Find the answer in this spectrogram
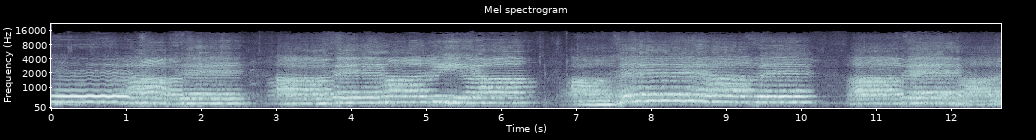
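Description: A group of people singing a hymn together, in sustained phrases broken by short breath pauses about every three to four seconds.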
